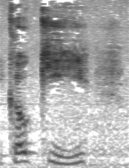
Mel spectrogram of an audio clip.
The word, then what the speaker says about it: coquille: Properly in French, it should be coquille, but a lot of people don't know that two L's and an E aren't heard in French.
